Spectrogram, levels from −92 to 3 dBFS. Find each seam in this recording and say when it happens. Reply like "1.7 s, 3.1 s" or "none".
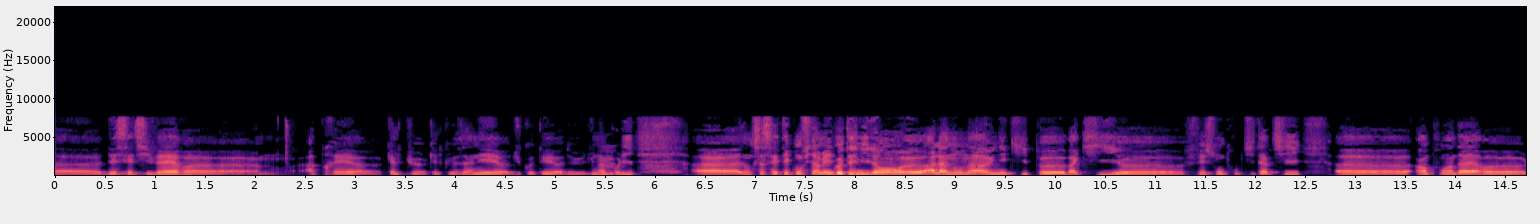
7.8 s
